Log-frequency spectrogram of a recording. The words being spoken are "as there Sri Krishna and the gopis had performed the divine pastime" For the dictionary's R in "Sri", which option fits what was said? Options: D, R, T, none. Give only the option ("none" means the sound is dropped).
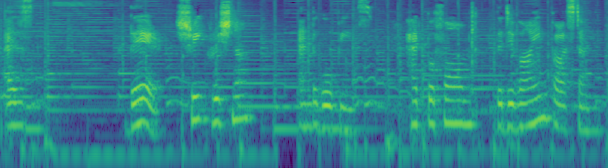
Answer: R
